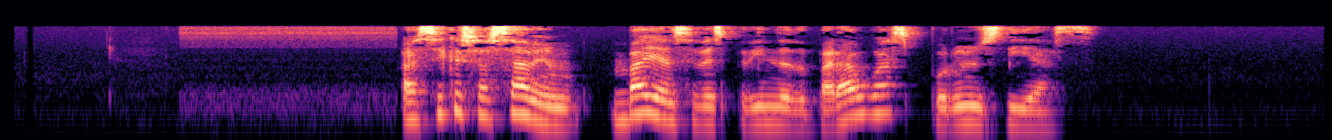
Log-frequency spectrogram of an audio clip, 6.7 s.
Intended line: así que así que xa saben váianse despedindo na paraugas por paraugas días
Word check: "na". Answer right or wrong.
wrong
